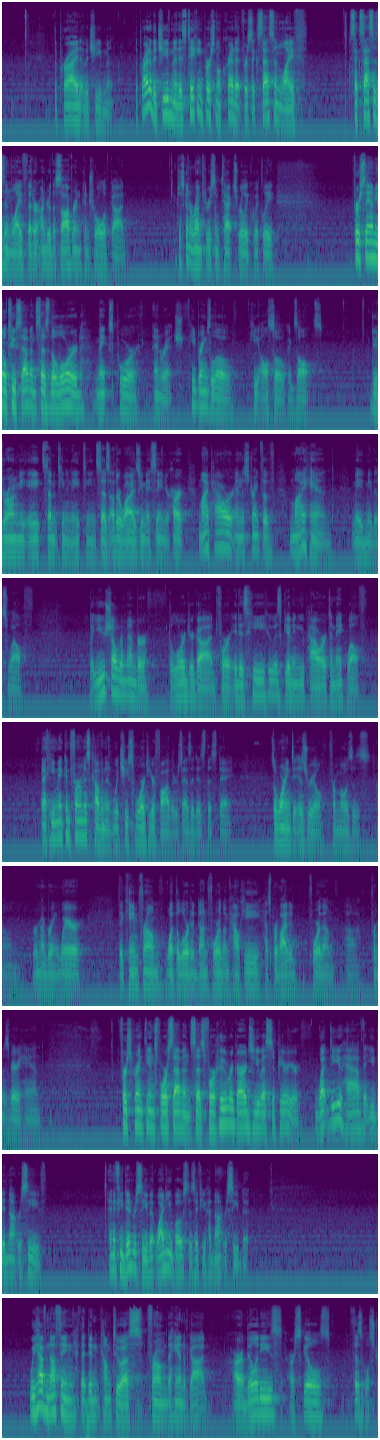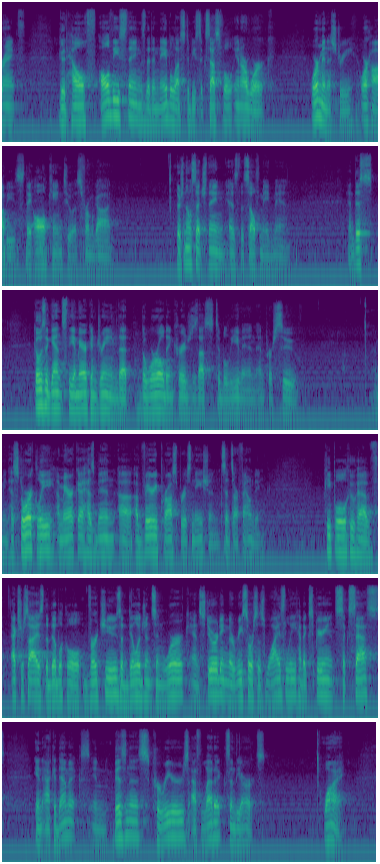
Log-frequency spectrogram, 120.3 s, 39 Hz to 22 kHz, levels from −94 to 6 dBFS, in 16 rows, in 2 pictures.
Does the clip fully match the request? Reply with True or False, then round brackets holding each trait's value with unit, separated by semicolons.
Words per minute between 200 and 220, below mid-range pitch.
False (145 wpm; 90 Hz)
